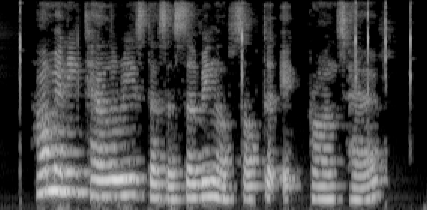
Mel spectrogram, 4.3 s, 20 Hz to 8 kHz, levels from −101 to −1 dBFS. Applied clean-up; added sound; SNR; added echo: classical method spectral subtraction.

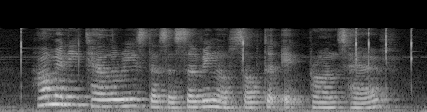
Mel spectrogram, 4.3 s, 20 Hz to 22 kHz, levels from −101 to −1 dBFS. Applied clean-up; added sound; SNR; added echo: none; Tick; 19 dB; none.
